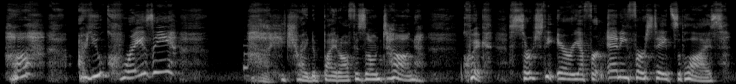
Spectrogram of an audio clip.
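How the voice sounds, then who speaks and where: A woman's voice: fairly high pitch, big pitch swings, moderate pace, a little hiss or hum. A woman voicing a tough, confident young female mercenary with a blunt, streetwise manner in a video game. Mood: startled, concerned. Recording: music behind the voice. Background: game music.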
